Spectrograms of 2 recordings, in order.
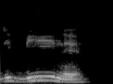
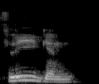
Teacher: esse IE, esse aqui vai ter um I alongado só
